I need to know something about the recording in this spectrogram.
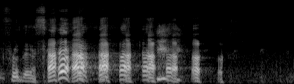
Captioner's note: all Laugh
